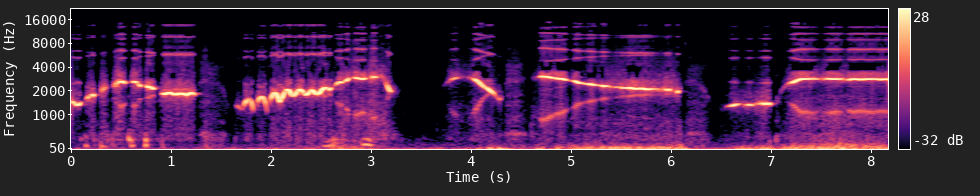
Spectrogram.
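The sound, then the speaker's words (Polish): A person whistles a melody in several phrases, with sliding, wavering notes that rise and fall and short pauses between phrases, clear and loud. “Bo ja i gwizdać umiem.”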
